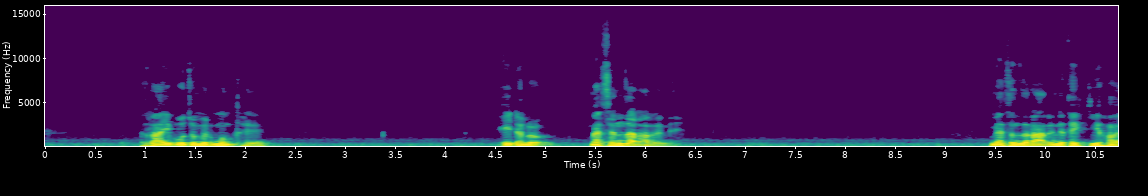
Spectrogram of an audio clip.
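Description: A man speaks calmly, as if explaining, close by.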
